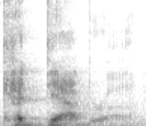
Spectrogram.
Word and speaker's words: Kadabra: sticking the landing um no no it's it's pronounced Kadabra was the Pokemon um 2002 was the last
